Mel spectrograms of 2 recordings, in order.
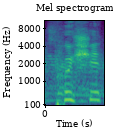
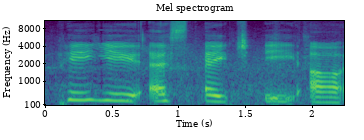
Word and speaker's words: Pusha: Rebel Wilson, Spike Lee, Bella Haddad, Pusha T. Bella Hadid. Sorry. Ben Simmons, Stan Smith. Pusha T. And You've even spelt that. Pusher. It's with an A.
